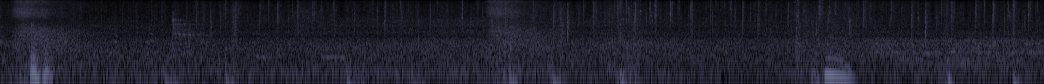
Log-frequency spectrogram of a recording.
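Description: A fire crackles in a hearth.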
